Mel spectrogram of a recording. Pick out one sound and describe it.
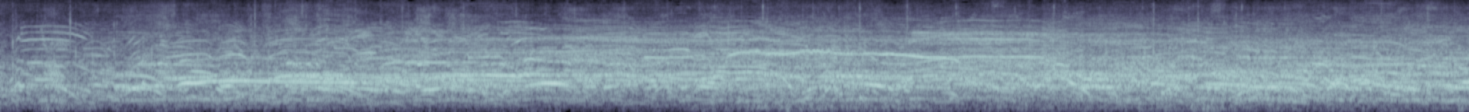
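A crowd cheers loudly and steadily.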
